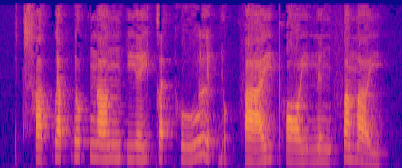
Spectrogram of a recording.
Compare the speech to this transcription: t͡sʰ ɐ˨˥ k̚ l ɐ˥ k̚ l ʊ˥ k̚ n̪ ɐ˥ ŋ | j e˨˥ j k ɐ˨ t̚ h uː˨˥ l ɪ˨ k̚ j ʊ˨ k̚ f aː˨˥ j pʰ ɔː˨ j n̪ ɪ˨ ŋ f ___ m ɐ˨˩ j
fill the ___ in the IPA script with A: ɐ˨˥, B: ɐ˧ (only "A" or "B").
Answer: B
